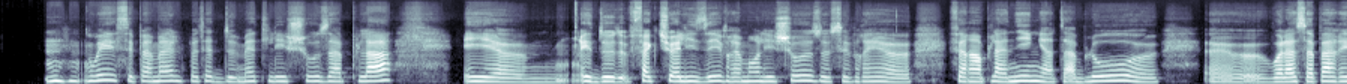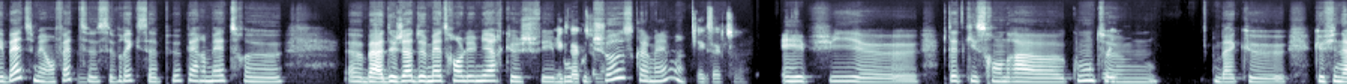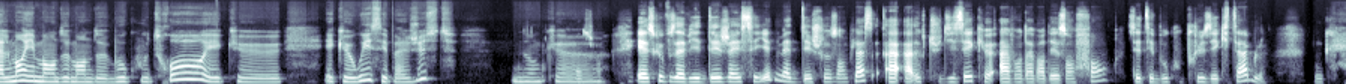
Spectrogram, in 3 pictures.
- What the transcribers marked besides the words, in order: tapping
- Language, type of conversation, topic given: French, advice, Comment gérer les conflits liés au partage des tâches ménagères ?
